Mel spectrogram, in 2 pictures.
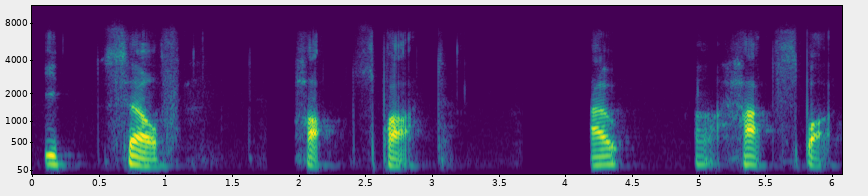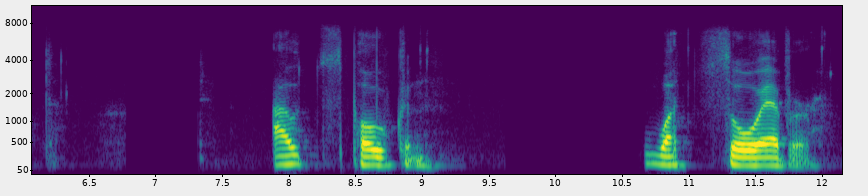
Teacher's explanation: we're going back to a stop T and then just an S sound.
